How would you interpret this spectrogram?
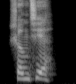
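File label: "sheng1 qi4", Mandarin Chinese; HSK3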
